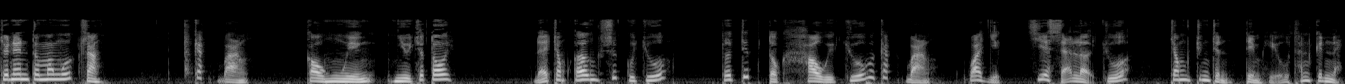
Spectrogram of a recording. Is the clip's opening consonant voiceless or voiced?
voiceless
